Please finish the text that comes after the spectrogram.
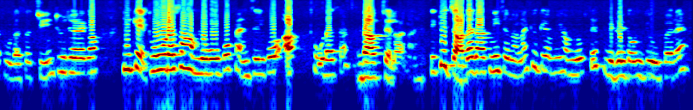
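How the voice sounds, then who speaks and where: A woman's voice: high-pitched, darkish tone, highs cut off. A woman teaching a shading lesson step by step, patiently asking the class questions and answering them herself. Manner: frequent checks like "clear?". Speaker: drawing teacher.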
